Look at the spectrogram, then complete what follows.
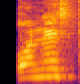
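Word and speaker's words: honest: ऑनेस्ट person, ऑनेस्ट person, H silent है, यहाँ पर भी ए की साउंड आई है, तो आ गया एन।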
